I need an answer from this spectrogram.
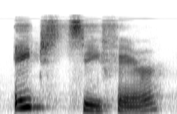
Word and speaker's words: Zafar: Emperor Bahadur Shah II, usually referred to by his poetic title, Bahadur Shah Zafar, Persian pronunciation, Bahadur Shah, zæfæ'r, Zafar lit. Victory, was born Mirza Abu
